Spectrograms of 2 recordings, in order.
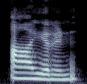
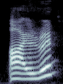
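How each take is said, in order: First: "আয়রন" as eye-urn, r nearly silent; correct iron pronunciation. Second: "আয়রন" said with the r sounded, eye-ren; mispronounced iron. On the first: Teacher models iron for learners, correctly pronounced eye-urn. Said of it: "সঠিক pronunciation হচ্ছে". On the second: Teacher shows learners the common error in iron, mispronounced. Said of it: "উচ্চারণটা কিন্তু ভুল". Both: Shown as a demonstration.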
